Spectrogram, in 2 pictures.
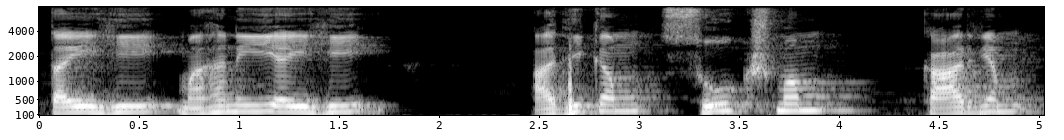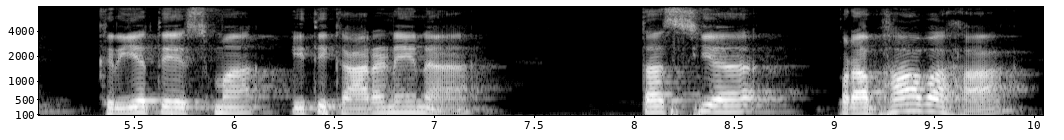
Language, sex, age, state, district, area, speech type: Sanskrit, male, 45-60, Telangana, Ranga Reddy, urban, spontaneous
